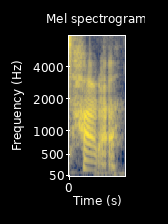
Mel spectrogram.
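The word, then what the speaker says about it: 原: know how to say English words when it's pronounced as Hara and then there's shop which means uh Association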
